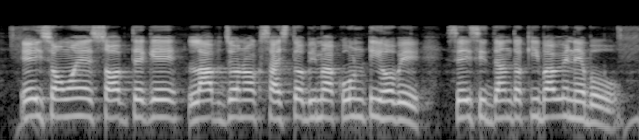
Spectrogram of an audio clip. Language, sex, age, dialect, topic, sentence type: Bengali, male, 18-24, Jharkhandi, banking, question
